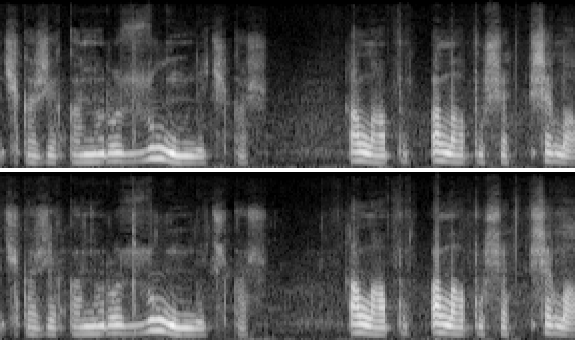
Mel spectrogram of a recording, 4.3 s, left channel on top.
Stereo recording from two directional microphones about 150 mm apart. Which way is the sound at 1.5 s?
40° left (ahead or behind).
